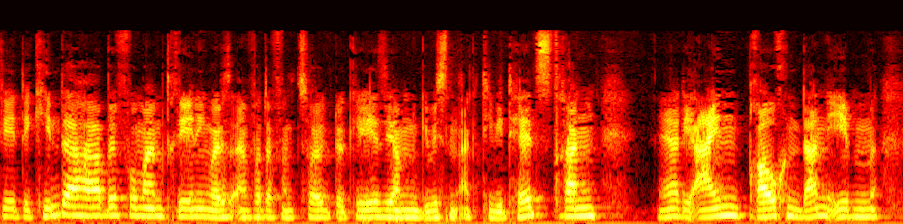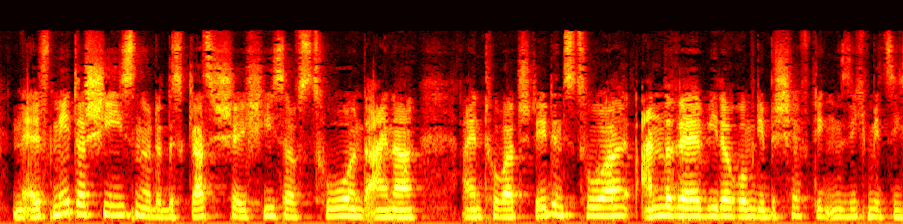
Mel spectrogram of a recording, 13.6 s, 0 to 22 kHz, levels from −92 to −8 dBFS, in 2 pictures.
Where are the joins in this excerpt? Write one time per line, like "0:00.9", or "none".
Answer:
0:04.8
